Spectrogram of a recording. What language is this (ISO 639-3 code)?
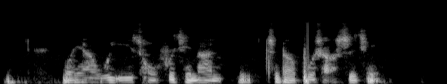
zho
